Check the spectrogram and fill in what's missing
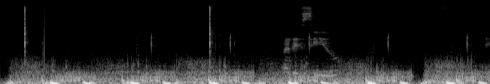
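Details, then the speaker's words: Six-year-old girl seen for abdominal pain with normal oxygen saturation: regular heartbeat about 76 a minute with a continuous whooshing holosystolic murmur at the lower left; an unclosed ventricular septal defect. "y bueno entre un solo sin tónico para este en el izquierdo abajo también corresponden una comunicación interventricular que no cerró"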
